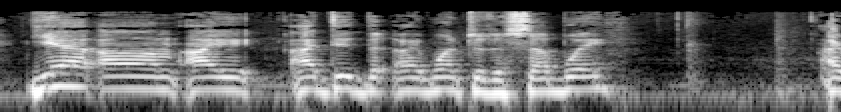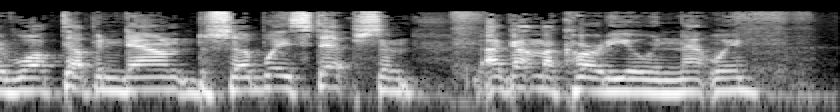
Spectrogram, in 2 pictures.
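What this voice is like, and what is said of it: Poor impression of wrestler ZZ. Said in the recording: “terrible ZZ impression ... I thought he was doing an impression of a hobo”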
